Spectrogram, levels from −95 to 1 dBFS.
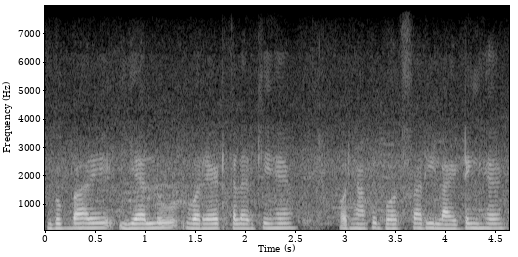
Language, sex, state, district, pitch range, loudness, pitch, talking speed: Hindi, male, Uttar Pradesh, Jalaun, 155-165 Hz, -22 LUFS, 160 Hz, 195 wpm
